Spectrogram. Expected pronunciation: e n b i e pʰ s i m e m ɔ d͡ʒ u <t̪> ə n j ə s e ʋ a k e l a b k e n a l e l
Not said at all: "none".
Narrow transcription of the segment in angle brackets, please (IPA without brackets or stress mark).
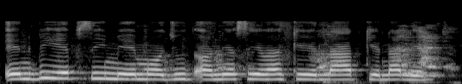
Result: d̪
